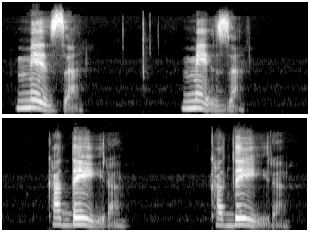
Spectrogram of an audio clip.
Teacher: So these follow the most common rule. The second to last is stressed.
